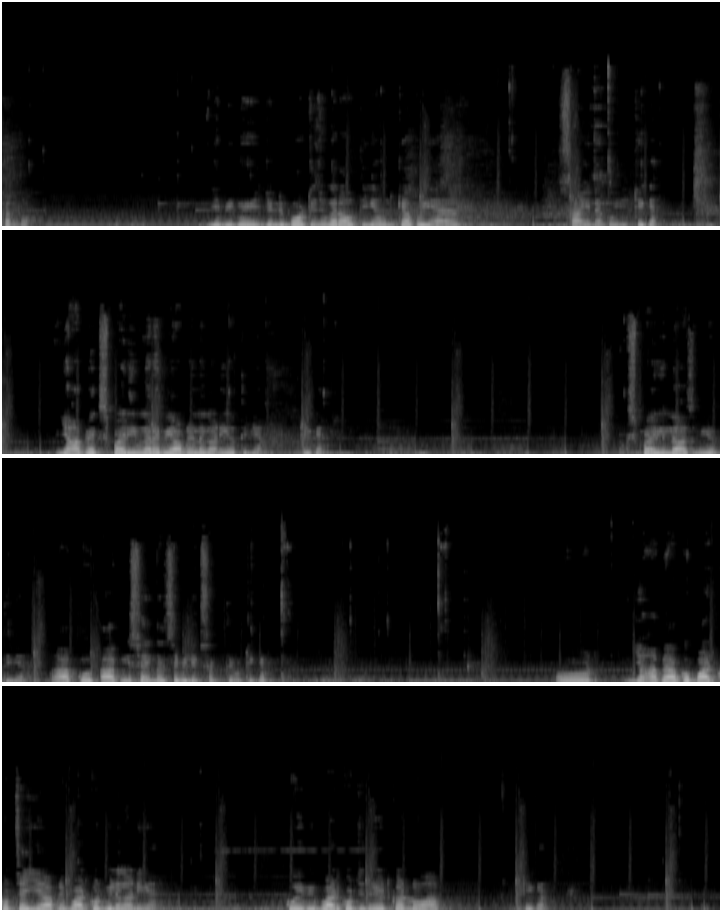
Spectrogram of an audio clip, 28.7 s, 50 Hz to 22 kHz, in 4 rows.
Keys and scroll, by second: 0.4 typing, 5.1 super+-, 5.2 super+-, 5.9 typing, 9.5-11.2 typing, 17.1 shift+super+], 18.7 shift+super+[, 20.5 v.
